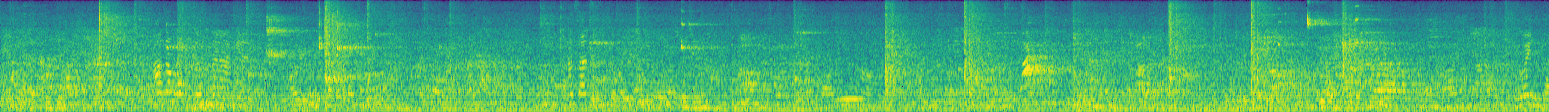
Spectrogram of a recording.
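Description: Badminton rackets striking a shuttlecock in a rally: a run of sharp, echoing hits, most of them in the second half, with short squeaks of shoes on the court floor.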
